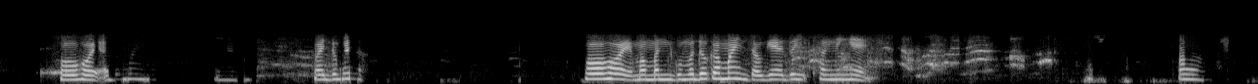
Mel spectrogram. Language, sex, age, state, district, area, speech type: Manipuri, female, 18-30, Manipur, Kangpokpi, urban, conversation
